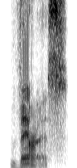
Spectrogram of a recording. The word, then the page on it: varus: British English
